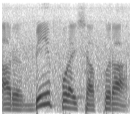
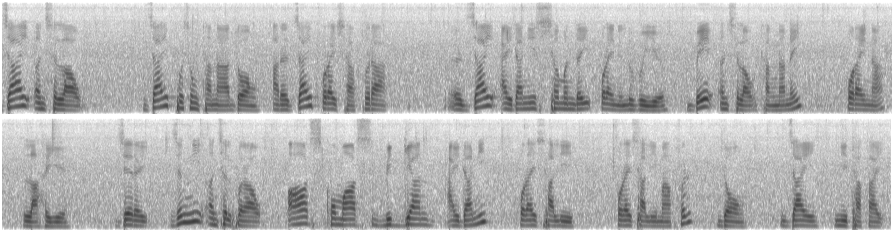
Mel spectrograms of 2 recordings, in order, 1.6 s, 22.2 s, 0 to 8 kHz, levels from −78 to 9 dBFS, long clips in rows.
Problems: constant background noise, low volume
